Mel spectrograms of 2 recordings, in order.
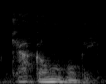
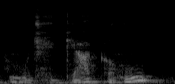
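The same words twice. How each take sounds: First: Said in the usual way. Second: Slow soft whisper. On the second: Real, not acted. Narrator speechless before the note, slow whisper. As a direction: breathe it out, lost for words.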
